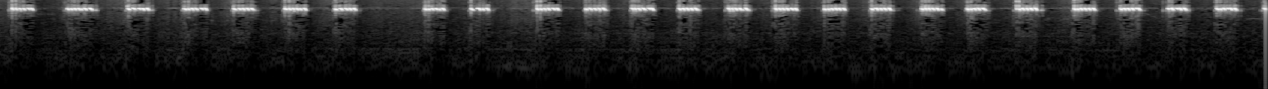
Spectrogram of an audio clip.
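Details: Midnight cricket chirping: bright, high-pitched pulses repeated roughly three times a second in a steady train, with one short gap near the third second and an otherwise quiet background.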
